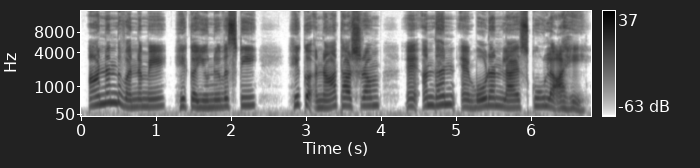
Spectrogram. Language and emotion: Sindhi, neutral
